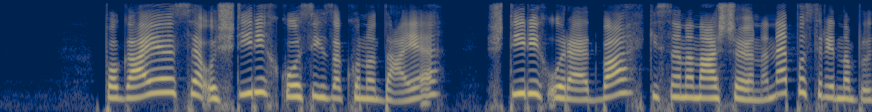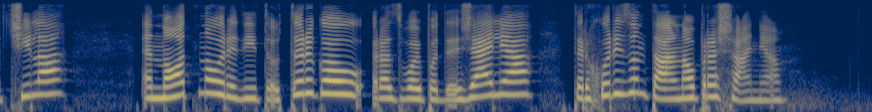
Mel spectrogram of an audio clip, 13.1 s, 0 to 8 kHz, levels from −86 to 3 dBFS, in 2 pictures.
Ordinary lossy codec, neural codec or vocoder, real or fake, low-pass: none; none; real; 7.2 kHz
